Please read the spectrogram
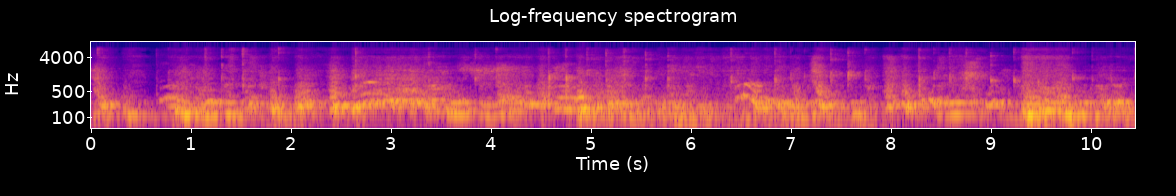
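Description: Improvised non-verbal vocal performance at close microphones: a continuous stream of mouth clicks, pops and pitched hums and growls, partly shaped by hands cupped over the mouth.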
